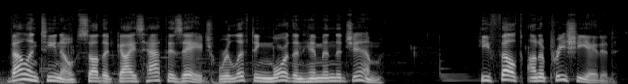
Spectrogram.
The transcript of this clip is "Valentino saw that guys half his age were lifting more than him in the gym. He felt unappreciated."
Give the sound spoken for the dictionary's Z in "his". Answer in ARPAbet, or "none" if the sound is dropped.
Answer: Z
